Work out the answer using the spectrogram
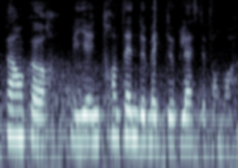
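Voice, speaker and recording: An actress playing a composed, determined explorer on a solo mission in a video game, speaking in a terse, focused way. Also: female voice, medium pitch, fairly even intonation, fast talker, recorded from a distance, background noise, lightly acted. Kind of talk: naturalistic video game voice acting. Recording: long cavernous reverb under loud music.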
